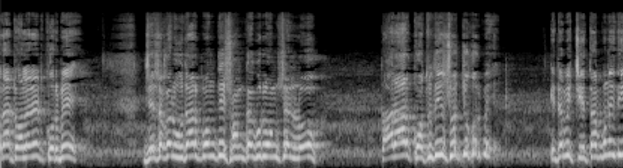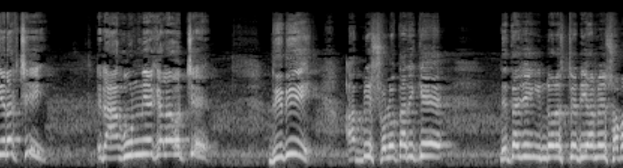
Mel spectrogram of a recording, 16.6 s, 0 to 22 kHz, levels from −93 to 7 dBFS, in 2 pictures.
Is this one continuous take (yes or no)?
yes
